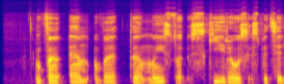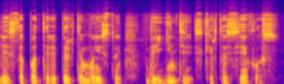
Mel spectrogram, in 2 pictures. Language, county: Lithuanian, Kaunas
